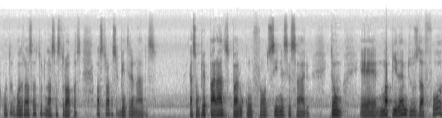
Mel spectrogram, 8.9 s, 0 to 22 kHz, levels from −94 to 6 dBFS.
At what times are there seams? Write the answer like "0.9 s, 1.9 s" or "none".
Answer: 2.3 s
